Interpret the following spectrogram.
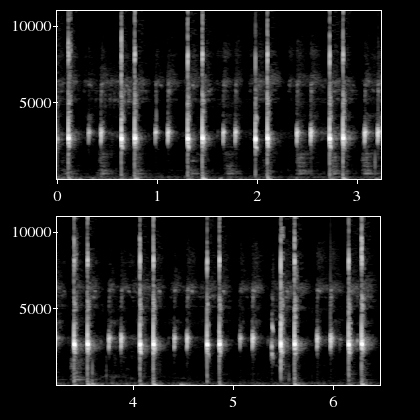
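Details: In the Amboli hills forest, Sindhudurg, frogs call at night with rapid, evenly bright high chirps and frequent sharp clicks, densely interleaved and overlapping, clear against an otherwise quiet background.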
